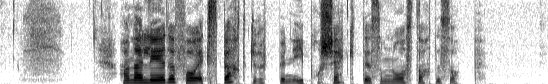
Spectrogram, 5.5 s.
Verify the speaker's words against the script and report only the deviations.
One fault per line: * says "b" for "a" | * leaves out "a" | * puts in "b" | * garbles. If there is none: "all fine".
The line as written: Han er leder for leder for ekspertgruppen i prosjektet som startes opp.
* leaves out "leder for"
* puts in "nå"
